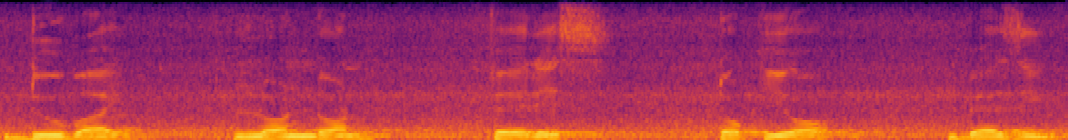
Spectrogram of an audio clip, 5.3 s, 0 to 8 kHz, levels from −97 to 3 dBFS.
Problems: low volume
